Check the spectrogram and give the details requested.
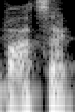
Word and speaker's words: Waczek: yes so once again my name is vek that's spelled w a a c z k if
